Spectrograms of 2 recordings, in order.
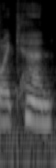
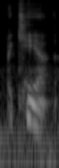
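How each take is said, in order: First: "I can" with the eh as in bed and a true N; eh vowel can. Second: "I can't" with a stopped nasal T; held N T stop. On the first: Teacher models the vowel of "I can". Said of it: "has the eh as in bed". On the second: Teacher models the ending of "I can't". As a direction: cut "can't" off short after the N. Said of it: "is really the ending sound". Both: Shown as a demonstration.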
